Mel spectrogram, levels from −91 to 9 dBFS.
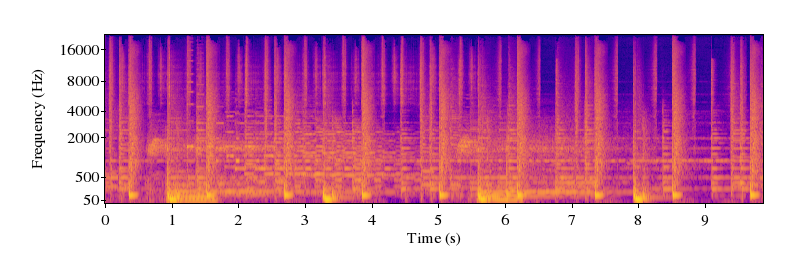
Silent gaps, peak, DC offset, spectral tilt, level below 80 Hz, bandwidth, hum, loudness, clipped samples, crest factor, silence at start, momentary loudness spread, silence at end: none; 0 dBFS; under 0.1%; -4 dB/octave; -18 dBFS; over 20 kHz; none; -13 LUFS; under 0.1%; 12 dB; 0 s; 9 LU; 0 s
